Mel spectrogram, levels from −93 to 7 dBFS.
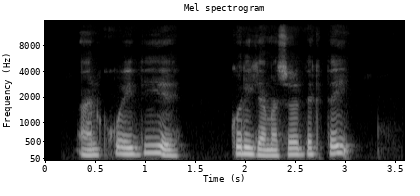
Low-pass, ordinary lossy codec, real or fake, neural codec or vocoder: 14.4 kHz; none; fake; vocoder, 44.1 kHz, 128 mel bands every 512 samples, BigVGAN v2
